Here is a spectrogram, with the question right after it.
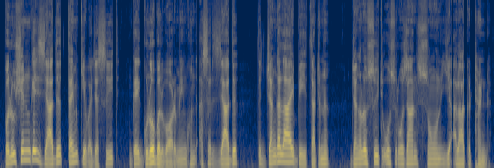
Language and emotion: Kashmiri, neutral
